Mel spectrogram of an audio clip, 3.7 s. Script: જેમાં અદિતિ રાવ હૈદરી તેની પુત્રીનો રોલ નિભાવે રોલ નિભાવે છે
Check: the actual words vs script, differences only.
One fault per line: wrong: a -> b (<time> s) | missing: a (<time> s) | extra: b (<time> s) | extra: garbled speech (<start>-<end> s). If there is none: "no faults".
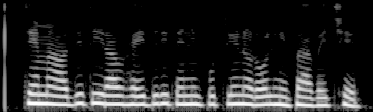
missing: રોલ નિભાવે (3.3 s)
